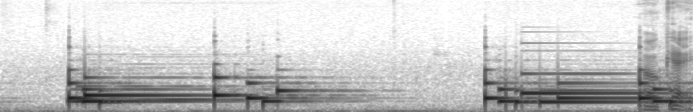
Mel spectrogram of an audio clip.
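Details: WD external hard drive plugged in, light on and spinning: the computer's device chime sounds in quick bursts and repeats a few seconds later as the drive keeps connecting and disconnecting.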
